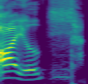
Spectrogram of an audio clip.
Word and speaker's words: aisle: So I was doing the spelling and it's aisle, and I put aisle SILE, and so I forgot the A because A is silent.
